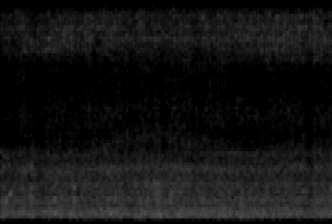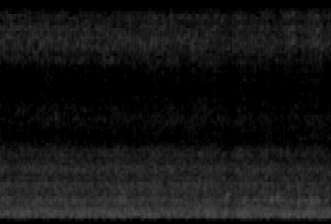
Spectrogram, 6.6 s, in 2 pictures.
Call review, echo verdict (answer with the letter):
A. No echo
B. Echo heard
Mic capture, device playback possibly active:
A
